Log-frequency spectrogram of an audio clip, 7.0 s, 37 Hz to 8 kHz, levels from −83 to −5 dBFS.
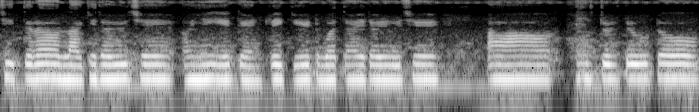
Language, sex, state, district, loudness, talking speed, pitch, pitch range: Gujarati, female, Gujarat, Gandhinagar, -15 LUFS, 120 wpm, 180 Hz, 175-180 Hz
